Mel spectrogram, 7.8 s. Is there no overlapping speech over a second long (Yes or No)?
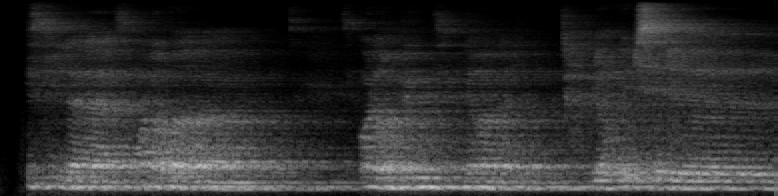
Yes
